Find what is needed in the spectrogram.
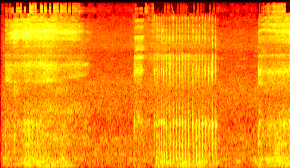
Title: How to treat a snoring husband #funny #laugher #comedy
